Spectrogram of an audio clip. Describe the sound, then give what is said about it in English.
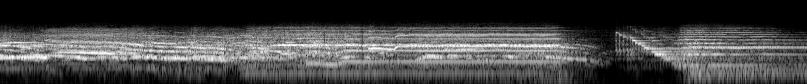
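Angry crowd shouting and muttering outside a jail in Weatherby, Arizona: many voices in a sustained, rising and falling roar, breaking off briefly near the end before swelling again. “It's like an angry tide, rising and falling. The shouting and muttering of the crowd milling around outside the jail in Weatherby, Arizona.”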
